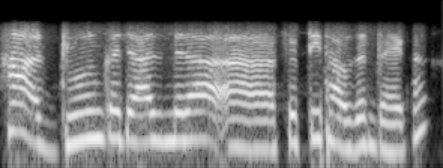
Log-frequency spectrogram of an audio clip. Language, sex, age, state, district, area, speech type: Hindi, female, 30-45, Uttar Pradesh, Sitapur, rural, conversation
